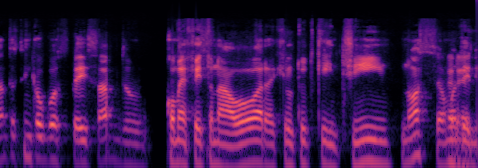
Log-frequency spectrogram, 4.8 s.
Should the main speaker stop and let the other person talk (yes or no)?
yes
